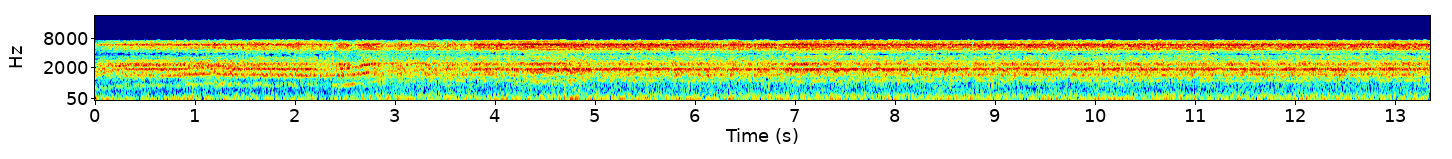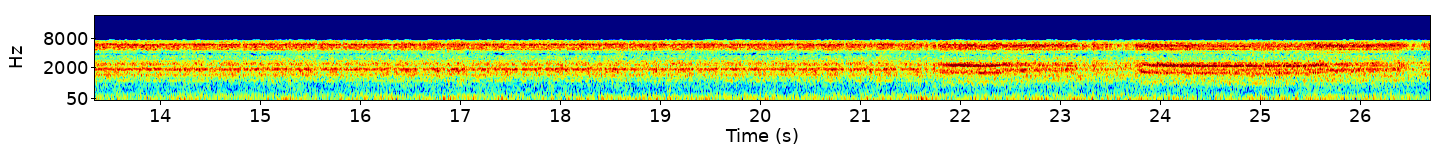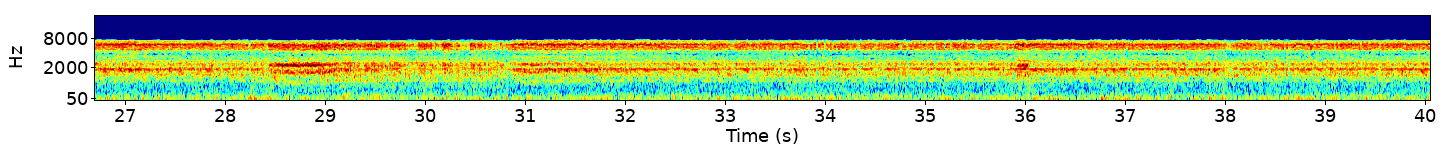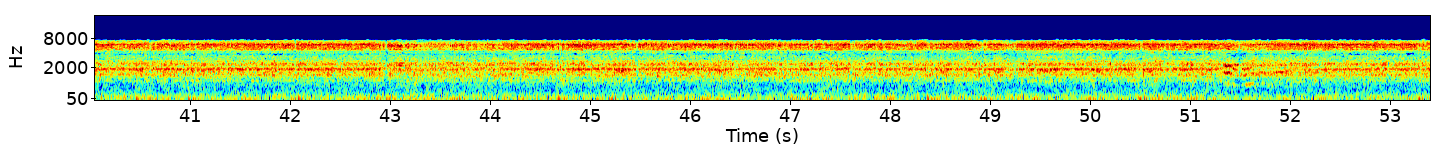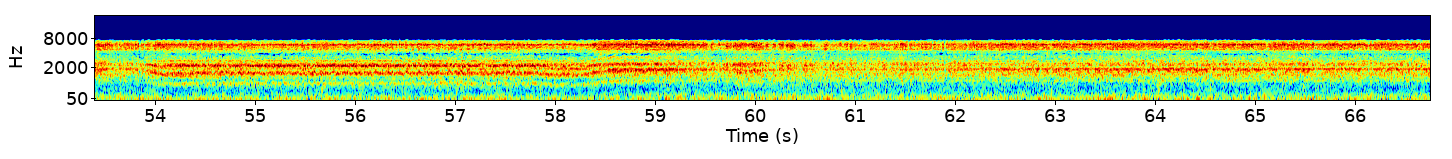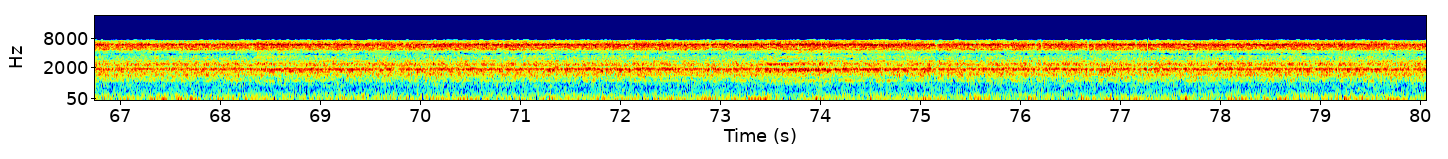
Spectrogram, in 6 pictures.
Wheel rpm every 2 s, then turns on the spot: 130, 200, 230, 230, 230, 230, 230, 230, 230, 230, 230, 230, 220, 230, 230, 230, 230, 230, 230, 230, 230, 230, 230, 230, 230, 220, 220, 170, 160, 210, 230, 230, 240, 230, 230, 230, 230, 230, 240, 230.
none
